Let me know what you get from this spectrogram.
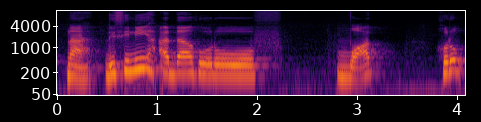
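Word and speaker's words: ض: Nah, di sini ada huruf dhad. Huruf dhad ini makhrajnya adalah pinggir lidah, kemudian dia bertemu dengan geraham atas.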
